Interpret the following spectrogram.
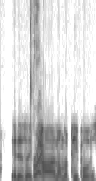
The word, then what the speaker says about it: CON: certificate of need and the first three letters of those three words for your listeners is pronounced Khan it is a con on the people of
